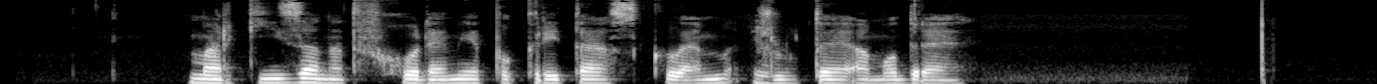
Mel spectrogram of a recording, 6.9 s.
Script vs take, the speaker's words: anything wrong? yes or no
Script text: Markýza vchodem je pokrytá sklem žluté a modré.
yes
